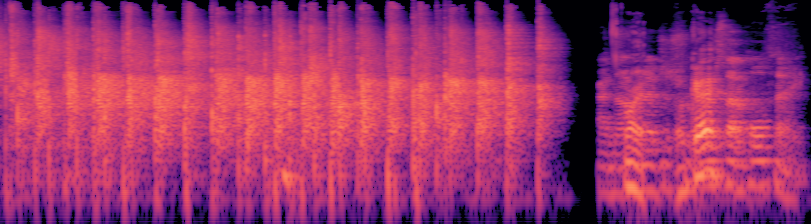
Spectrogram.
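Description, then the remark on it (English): Loud, rapid hand clapping in a fast, steady rhythm of sharp slaps for about four seconds, then a brief pause before a voice speaks. “Let's like clap right now, and you can reverse the audio.”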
